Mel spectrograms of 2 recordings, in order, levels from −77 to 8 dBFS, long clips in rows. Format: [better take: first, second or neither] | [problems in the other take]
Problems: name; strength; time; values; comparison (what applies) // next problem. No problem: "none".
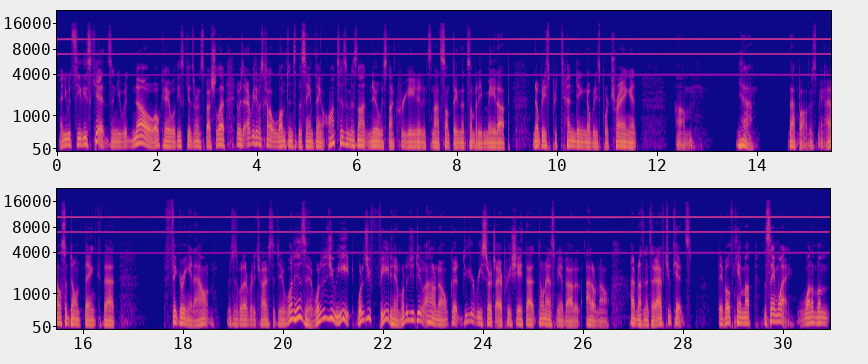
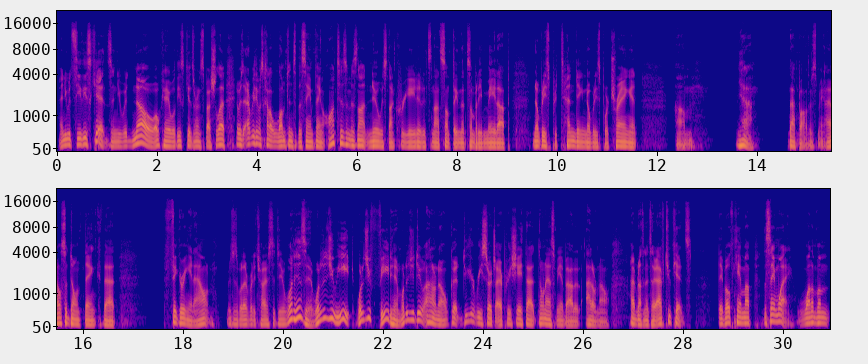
second | high-pitched whine; loud; throughout; 10.5 kHz, 7 dB below the speech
